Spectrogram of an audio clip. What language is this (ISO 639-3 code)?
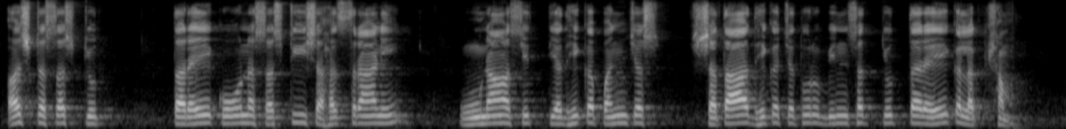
san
